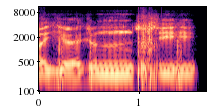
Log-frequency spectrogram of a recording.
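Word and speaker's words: यजूंषि: का तृतीय शब्द देखिए यजू नहीं यजन यजन यज अण अण मूर्धन्य सकार से पूर्व जो ये ग्वांग है इस ग्वांग का उच्चारण नकार की भाति होगा लेकिन उच्चारण प्रतीत होगा आपको नकार के ना का उच्चारण करेंगे तो शुद्ध उच्चारण हो जाएगा य जून य जून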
